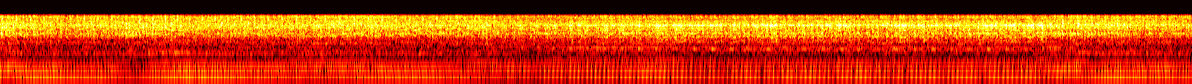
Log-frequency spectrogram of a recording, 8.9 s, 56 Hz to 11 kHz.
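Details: Nissan SR20DET at idle only: steady rough, gritty grinding with a faint high ring, pinpointed to the front of the cylinder head where the VTC sprocket sits; cam timing sprocket suspected, not confirmed.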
